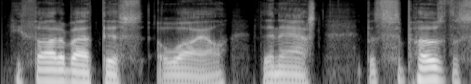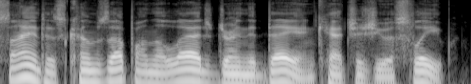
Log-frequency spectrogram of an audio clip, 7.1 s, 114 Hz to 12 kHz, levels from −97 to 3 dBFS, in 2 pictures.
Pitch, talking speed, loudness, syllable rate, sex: 110 Hz, 205 wpm, -18 LUFS, 5.7 syllables/s, male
